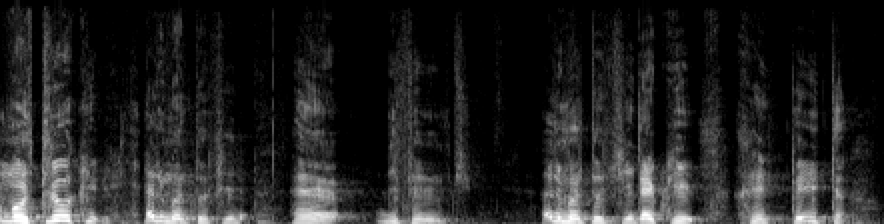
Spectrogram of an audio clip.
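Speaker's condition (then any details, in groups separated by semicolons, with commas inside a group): Cerebral palsy; lack of oxygen at birth, premature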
